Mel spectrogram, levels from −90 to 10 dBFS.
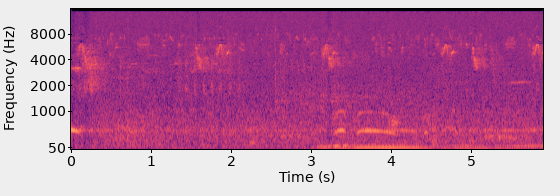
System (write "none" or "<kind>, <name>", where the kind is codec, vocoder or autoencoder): none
